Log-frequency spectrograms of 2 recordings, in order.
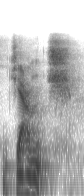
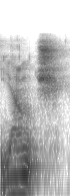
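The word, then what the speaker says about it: Jansch: it which is Bert Jan so I am aware that I think technically his surname should be pronounced Yan but Bert himself always pronounced it with the hard J so that is how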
